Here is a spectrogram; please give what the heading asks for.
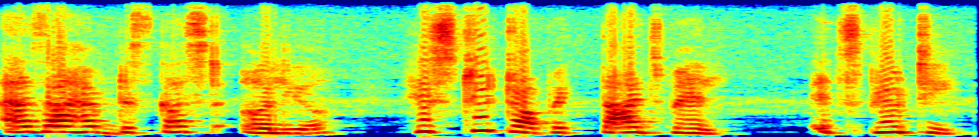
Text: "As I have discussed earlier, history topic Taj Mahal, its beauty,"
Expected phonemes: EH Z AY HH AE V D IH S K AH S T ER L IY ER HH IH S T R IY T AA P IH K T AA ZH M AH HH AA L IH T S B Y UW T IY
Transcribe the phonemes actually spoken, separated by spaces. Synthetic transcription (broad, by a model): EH Z AY HH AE V D IH S K AH S T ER L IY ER HH IH S T R IY T AA P IH K T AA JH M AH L IH T S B Y UW T IY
